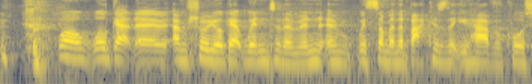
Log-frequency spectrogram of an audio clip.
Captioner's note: laughter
